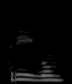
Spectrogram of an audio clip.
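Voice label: "trigu", Sardinian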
